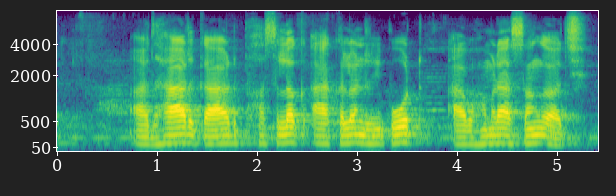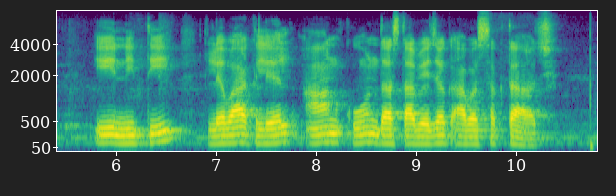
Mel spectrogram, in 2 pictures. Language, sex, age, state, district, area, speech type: Maithili, male, 30-45, Bihar, Madhubani, rural, read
